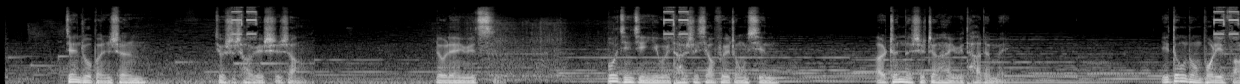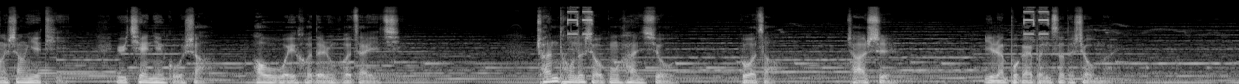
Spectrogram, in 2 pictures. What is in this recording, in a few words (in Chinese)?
独白; 摄影师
